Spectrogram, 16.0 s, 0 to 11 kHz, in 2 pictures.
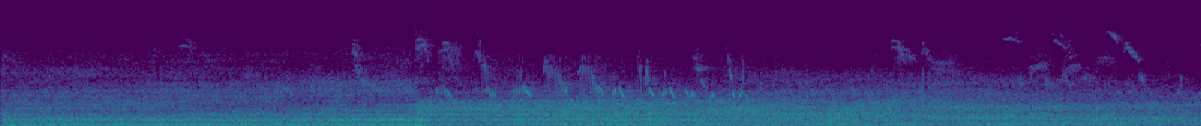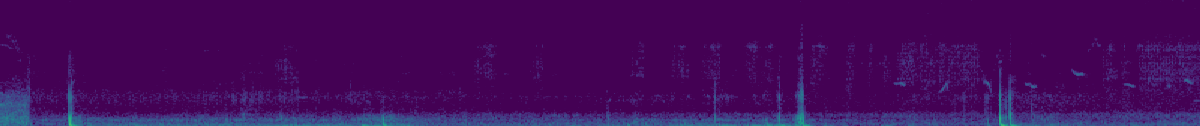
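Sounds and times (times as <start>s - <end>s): bird chirps: 1.1s - 8.2s
steady rushing noise: 2.2s - 8.2s.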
